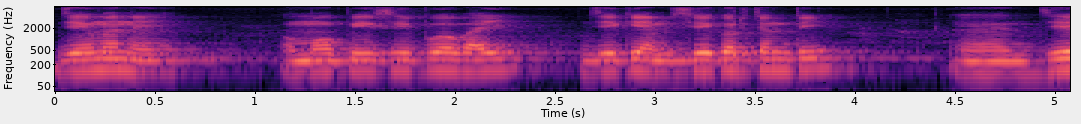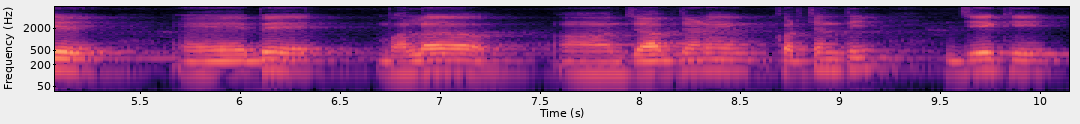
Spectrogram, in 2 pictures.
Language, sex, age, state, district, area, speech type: Odia, male, 18-30, Odisha, Dhenkanal, rural, spontaneous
